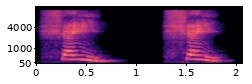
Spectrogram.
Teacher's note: याए लीन जो है वो बगैर खैंची अदा होती है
